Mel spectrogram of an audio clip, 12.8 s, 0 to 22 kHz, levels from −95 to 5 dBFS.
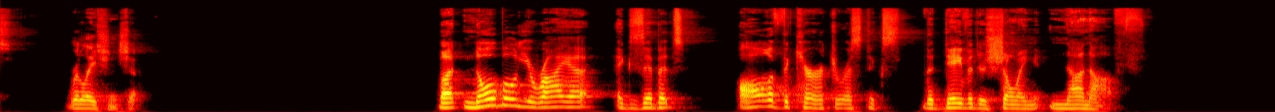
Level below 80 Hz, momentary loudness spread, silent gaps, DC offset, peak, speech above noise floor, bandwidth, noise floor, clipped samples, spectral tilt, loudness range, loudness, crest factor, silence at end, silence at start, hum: -82 dBFS; 16 LU; none; under 0.1%; -6 dBFS; over 62 dB; 16 kHz; under -90 dBFS; under 0.1%; -4.5 dB/octave; 12 LU; -28 LUFS; 24 dB; 1.35 s; 0 s; none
